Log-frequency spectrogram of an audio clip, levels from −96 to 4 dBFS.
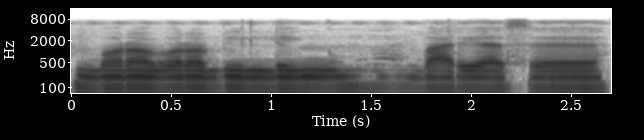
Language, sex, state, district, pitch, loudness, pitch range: Bengali, male, Tripura, Dhalai, 100 Hz, -18 LUFS, 100-105 Hz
